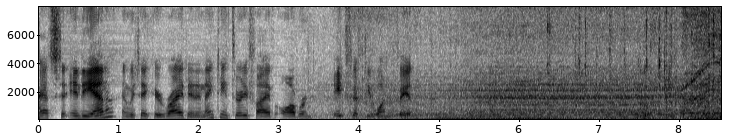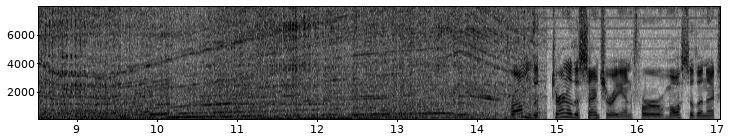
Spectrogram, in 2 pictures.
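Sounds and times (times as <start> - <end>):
car engine accelerating: 3.4 - 14.9.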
